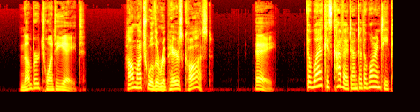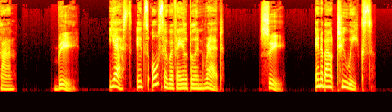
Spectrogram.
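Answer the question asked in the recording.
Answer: A: The work is covered under the warranty plan.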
